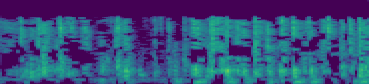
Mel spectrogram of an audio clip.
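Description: Rapid, uneven typing on a computer keyboard, a steady stream of crisp key clicks with no one speaking.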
